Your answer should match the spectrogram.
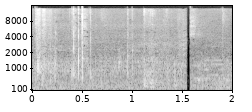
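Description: Indistinct background voices in a showroom, with two sharp clicks in the first half-second and a momentary drop-out in the sound about three-quarters of the way through.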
